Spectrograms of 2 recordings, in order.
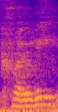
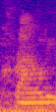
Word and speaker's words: Crowley: and have fun Aleister Crowley it's it's that's crazy to rhyme with holy not Crowley that rhymes with family so Alice as the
